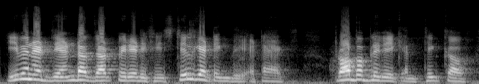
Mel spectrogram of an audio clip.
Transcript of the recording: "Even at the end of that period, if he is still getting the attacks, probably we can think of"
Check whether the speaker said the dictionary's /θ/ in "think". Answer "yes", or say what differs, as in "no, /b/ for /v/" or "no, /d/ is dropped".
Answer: no, /t/ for /θ/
